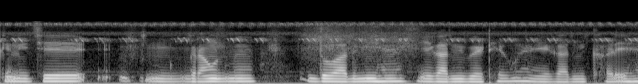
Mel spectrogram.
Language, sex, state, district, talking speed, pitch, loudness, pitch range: Hindi, male, Jharkhand, Deoghar, 160 wpm, 135 Hz, -14 LUFS, 130-140 Hz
